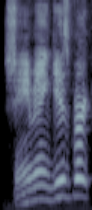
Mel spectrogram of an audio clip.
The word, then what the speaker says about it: Shane Van Gisbergen: Shane Van Gisbergen?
